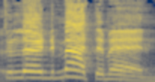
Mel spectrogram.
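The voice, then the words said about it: Bad put-on Jamaican accent. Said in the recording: “bad Jamaican accent”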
